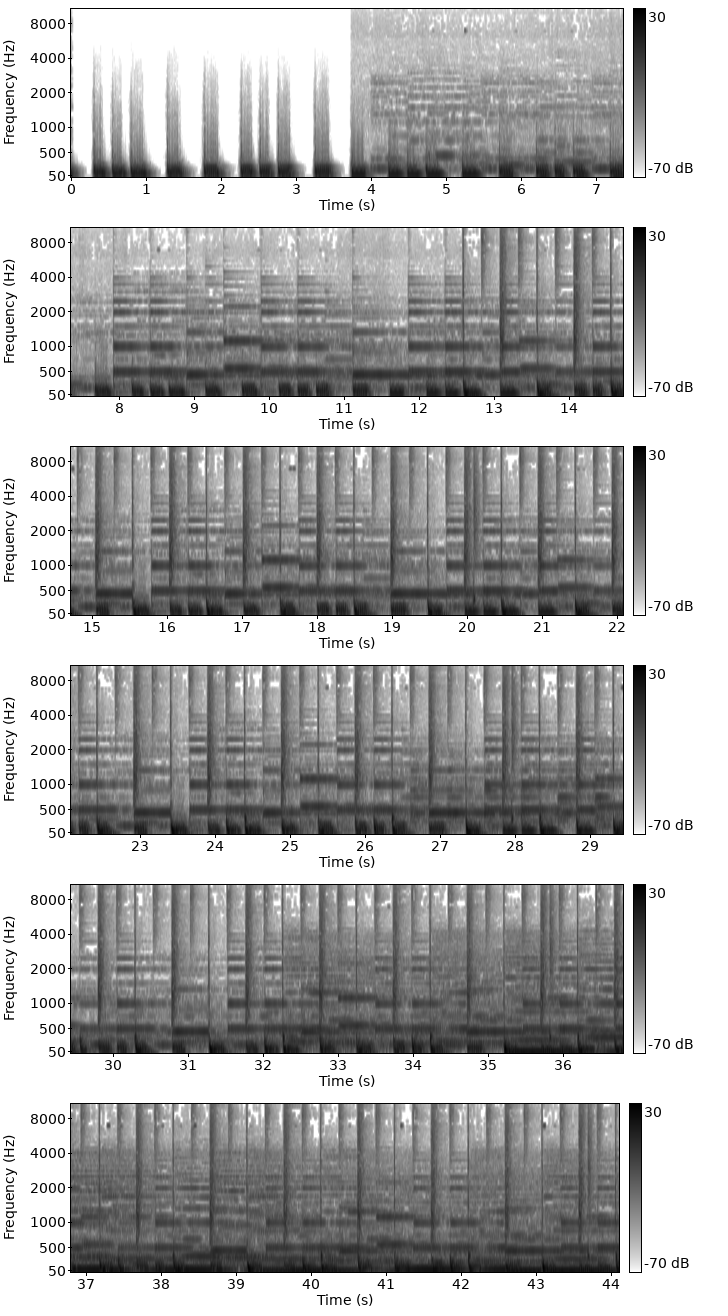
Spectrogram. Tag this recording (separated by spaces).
just-a-bit slow speed-up beat up down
